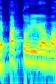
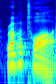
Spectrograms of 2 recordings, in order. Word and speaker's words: repertoire: 우리 한국 사람들 레파토리라고 하는 말 들어봤어? 못 들어봤어? 들어봤지? 그 영어로 이제 프랑스 말이니까 원래 repertoire 이렇게 발음하는데요.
